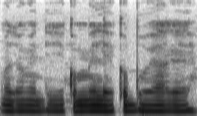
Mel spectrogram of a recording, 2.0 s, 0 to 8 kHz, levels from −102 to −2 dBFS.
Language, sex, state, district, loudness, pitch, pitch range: Chakma, male, Tripura, West Tripura, -16 LUFS, 95 Hz, 95-100 Hz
